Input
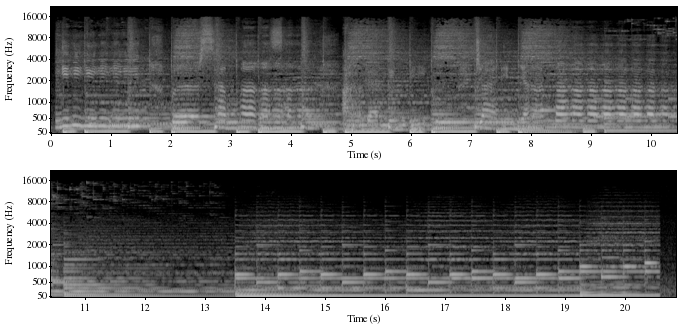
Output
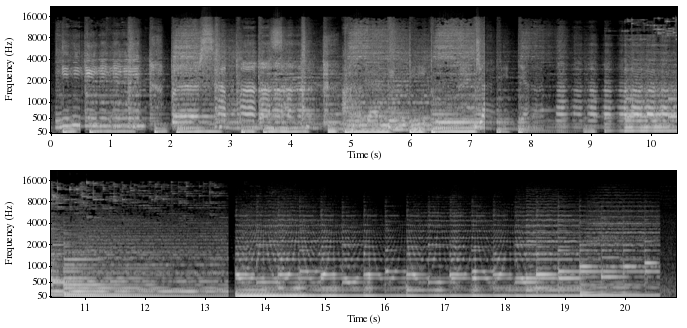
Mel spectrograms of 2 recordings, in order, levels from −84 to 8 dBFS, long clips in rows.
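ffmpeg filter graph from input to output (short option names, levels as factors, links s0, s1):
-filter_complex "[0:a]asettb=1/sr,asplit=3[s0][s1][s2];[s0]atrim=end=0.494[s3];[s1]atrim=start=0.49:end=4.63,asetpts=PTS-STARTPTS,afade=t=in:d=0.004:c=qsin,afade=t=out:st=4.136:d=0.004:c=qsin,agate=range=0.0224:threshold=0.112:ratio=3:release=100:detection=peak,equalizer=f=2300:t=o:w=3:g=11,acrossover=split=290[s4][s5];[s4]adelay=80[s6];[s6][s5]amix=inputs=2:normalize=0,atrim=end_sample=182574[s7];[s2]atrim=start=4.626[s8];[s3][s7]acrossfade=d=0.004:c1=hsin:c2=qsin[s9];[s9][s8]acrossfade=d=0.004:c1=qsin:c2=hsin,asettb=1/sr,asplit=3[s10][s11][s12];[s10]atrim=end=7.244[s13];[s11]atrim=start=7.24:end=9.57,asetpts=PTS-STARTPTS,afade=t=in:d=0.004:c=qsin,afade=t=out:st=2.326:d=0.004:c=qsin,agate=range=0.0224:threshold=0.224:ratio=3:release=100:detection=peak,highpass=62[s14];[s12]atrim=start=9.566[s15];[s13][s14]acrossfade=d=0.004:c1=hsin:c2=qsin[s16];[s16][s15]acrossfade=d=0.004:c1=qsin:c2=hsin,asettb=1/sr,asplit=3[s17][s18][s19];[s17]atrim=end=13.404[s20];[s18]atrim=start=13.4:end=18.37,asetpts=PTS-STARTPTS,afade=t=in:d=0.004:c=qsin,afade=t=out:st=4.966:d=0.004:c=qsin,agate=range=0.0224:threshold=0.1:ratio=3:release=100:detection=peak,aphaser=in_gain=1:out_gain=1:delay=2.4:decay=0.56:speed=1.7:type=triangular[s21];[s19]atrim=start=18.366[s22];[s20][s21]acrossfade=d=0.004:c1=hsin:c2=qsin[s23];[s23][s22]acrossfade=d=0.004:c1=qsin:c2=hsin,dynaudnorm=f=190:g=21:m=2.37,alimiter=limit=0.316:level=0:latency=1:release=36,acontrast=27"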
